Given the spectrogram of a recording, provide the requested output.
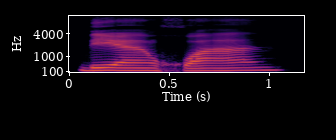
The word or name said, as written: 联欢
